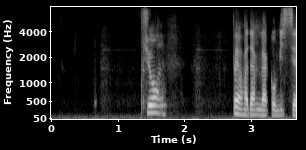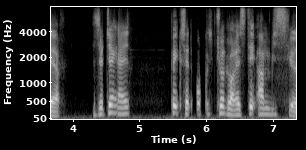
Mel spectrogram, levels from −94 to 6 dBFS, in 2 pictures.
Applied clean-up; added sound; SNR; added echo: neural diffusion model UNIVERSE++.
